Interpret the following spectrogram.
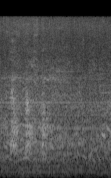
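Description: Wire fox terrier barking on the run, three quick barks in the first second, over background voices.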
